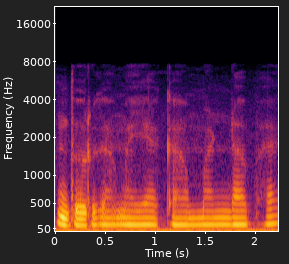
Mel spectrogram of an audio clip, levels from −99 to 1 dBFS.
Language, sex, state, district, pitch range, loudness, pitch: Hindi, male, Jharkhand, Palamu, 120-125 Hz, -17 LUFS, 120 Hz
